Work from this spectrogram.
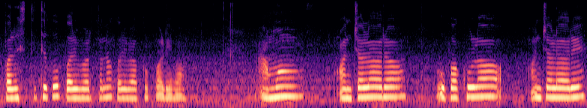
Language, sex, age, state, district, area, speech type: Odia, female, 30-45, Odisha, Subarnapur, urban, spontaneous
